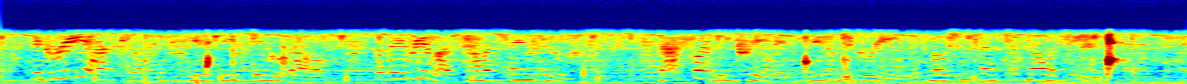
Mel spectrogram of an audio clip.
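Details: Baby who seems scared of her hiccups: several short, abrupt catches in the breath with soft vocal sounds and quiet room noise between; hiccups.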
